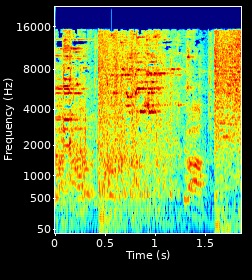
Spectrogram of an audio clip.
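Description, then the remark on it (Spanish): A loud glass railing shatters, a sustained bright crash of breaking glass with scattering shards, followed by a second burst of breakage near the end. “La barandilla era de vidrio.”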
